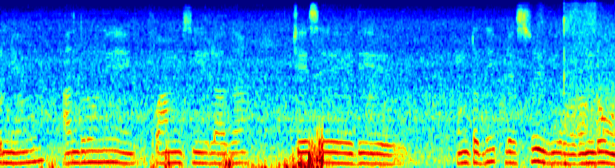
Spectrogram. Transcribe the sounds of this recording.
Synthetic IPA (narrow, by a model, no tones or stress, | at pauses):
neːmuɐnd̪ulo̞ːne̞ːpʰaːmsilaːɡaːt͡ʃeːseːd̪i | uɳʈund̪iplɐsuiʋiːɾɾoɳɖoːuɳ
